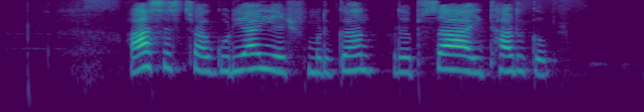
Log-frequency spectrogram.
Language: Abkhazian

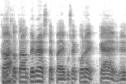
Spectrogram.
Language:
Finnish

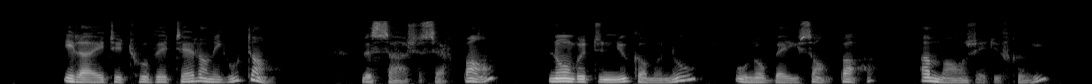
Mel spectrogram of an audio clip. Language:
French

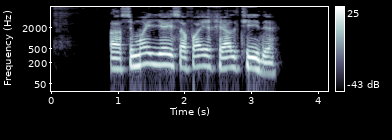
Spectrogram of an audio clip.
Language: Phalura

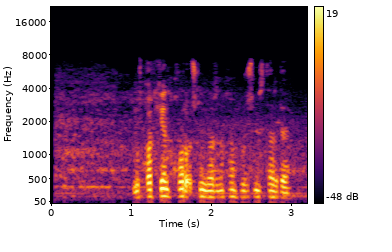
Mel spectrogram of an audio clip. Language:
Uzbek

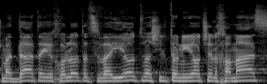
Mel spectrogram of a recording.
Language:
Hebrew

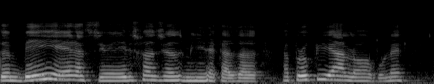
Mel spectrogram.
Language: Portuguese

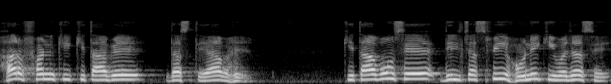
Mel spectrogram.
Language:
Urdu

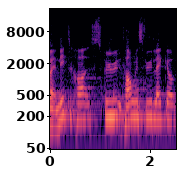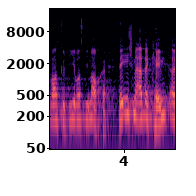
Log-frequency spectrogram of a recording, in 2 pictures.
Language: Swiss German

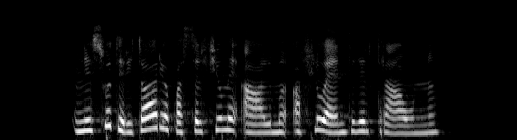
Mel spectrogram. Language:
Italian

